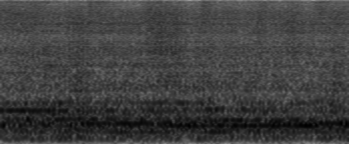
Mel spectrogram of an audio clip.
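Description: Loud live experimental noise music with an amplified electric guitar: a dense, steady wash of noise with a few held pitches underneath.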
